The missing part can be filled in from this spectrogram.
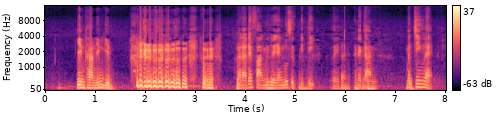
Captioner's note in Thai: เสียงหัวเราะ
